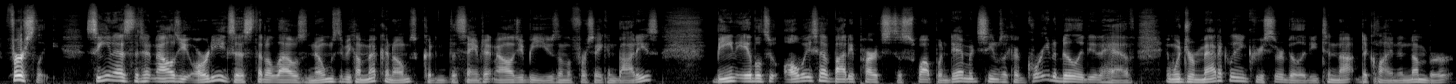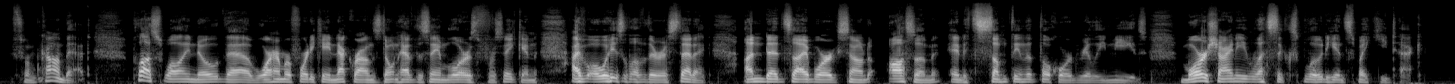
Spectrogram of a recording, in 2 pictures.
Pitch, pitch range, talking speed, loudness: 115 Hz, 100-125 Hz, 190 wpm, -22 LUFS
